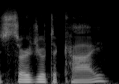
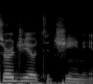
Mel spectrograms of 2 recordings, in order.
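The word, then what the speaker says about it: Sergio Tacchini: yeah i'm honest the fact that i said sergio takai this whole time and then you said sergio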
